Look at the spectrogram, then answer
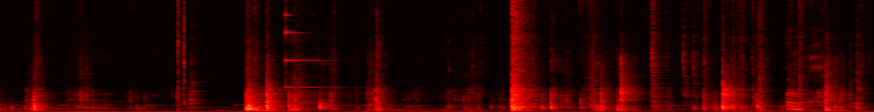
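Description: Sturdy plastic security block on a camera being pulled hard to open it, giving a series of dull thunks, creaks and sharp cracks in uneven bursts, close and fairly loud over a low background hum.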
